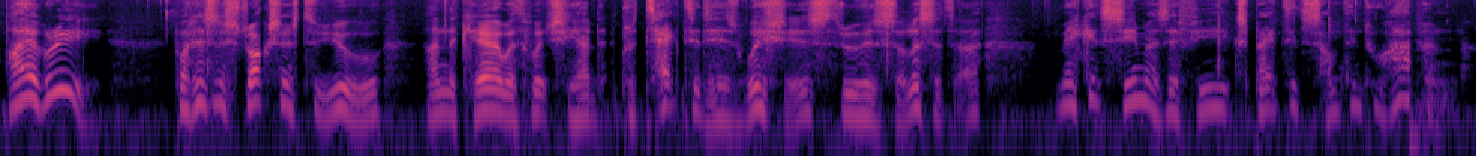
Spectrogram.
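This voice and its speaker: An actor playing a learned, excitable doctor with a pedantic, emphatic, theatrical way of speaking in a period gothic audio drama. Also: male voice, fairly high pitch, moderate pace, slightly rough. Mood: earnest, speculative. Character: learned, excitable male doctor pondering mysteries.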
